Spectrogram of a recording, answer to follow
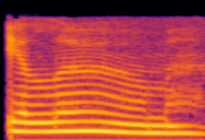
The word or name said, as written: illume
